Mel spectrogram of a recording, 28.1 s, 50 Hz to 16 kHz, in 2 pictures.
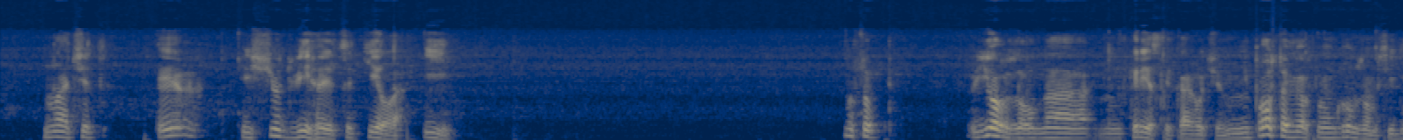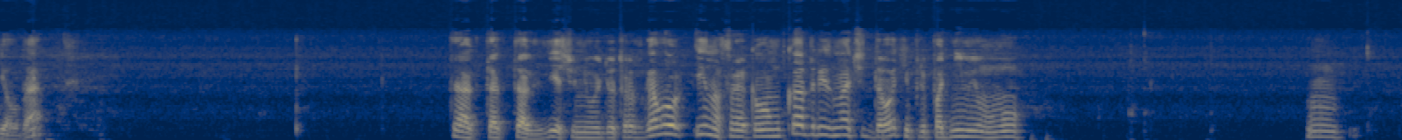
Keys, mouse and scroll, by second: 5.3-8.8 drag, 10.4-11.1 middle drag, 13.3-13.8 middle drag, 16.1-20.8 drag, 21.9 click, 26.2-28.0 middle drag.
